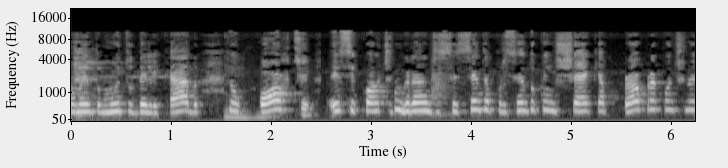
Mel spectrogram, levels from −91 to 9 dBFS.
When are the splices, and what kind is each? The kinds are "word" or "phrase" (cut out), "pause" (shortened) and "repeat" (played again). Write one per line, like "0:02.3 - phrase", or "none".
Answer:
0:01.5 - word
0:02.5 - pause
0:03.2 - word
0:04.7 - word

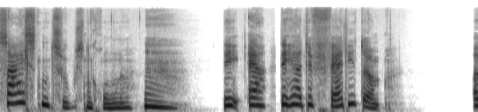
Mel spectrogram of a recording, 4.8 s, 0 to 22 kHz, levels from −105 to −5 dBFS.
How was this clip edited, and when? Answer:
0:02.7 - pause

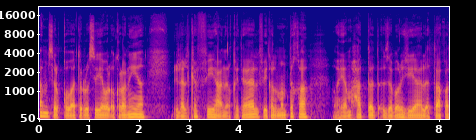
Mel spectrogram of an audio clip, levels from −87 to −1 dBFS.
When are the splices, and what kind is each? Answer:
0:04.6 - word

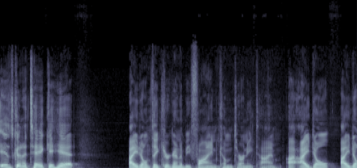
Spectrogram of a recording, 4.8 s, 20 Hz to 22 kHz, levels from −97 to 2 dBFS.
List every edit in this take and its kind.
none

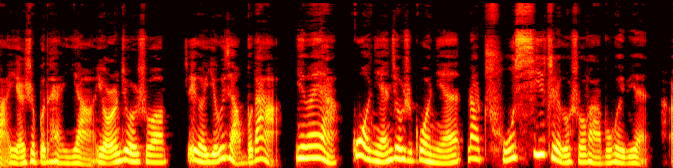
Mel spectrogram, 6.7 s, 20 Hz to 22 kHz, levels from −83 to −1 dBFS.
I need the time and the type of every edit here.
0:04.7 - phrase

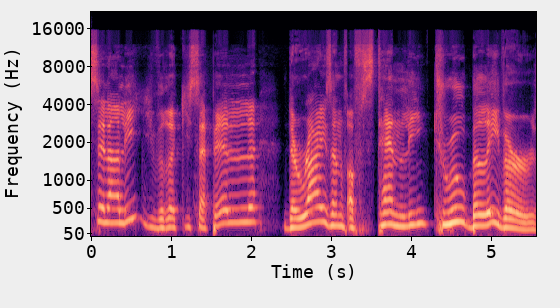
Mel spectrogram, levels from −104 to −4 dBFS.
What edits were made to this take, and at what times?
0:03.2 - word

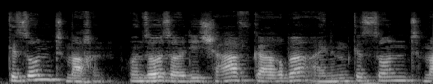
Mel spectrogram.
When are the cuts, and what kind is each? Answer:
0:01.2 - pause

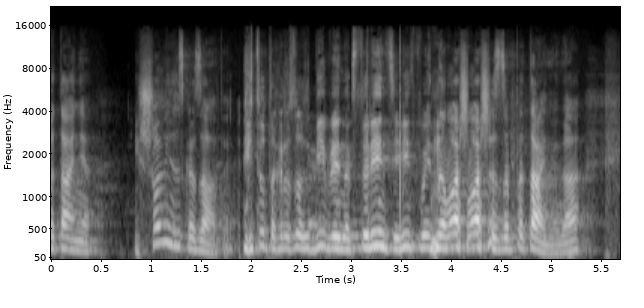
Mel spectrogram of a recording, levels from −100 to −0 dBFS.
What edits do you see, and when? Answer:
0:01.3 - word
0:01.9 - pause
0:02.6 - word
0:03.0 - word
0:04.2 - repeat

